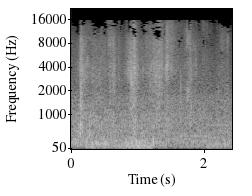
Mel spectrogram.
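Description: Footsteps on a sidewalk strewn with fallen autumn leaves, with a rustle of leaves at each step, about two steps a second.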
